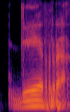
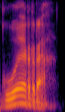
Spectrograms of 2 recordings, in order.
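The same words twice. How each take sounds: First: No 'w' sound is heard before the e. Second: A 'w' sound is heard before the e. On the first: The speaker calls it right. "Solamente está pronunciándose la E" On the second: The speaker calls it wrong. "tú no dices guerra"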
